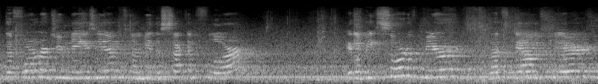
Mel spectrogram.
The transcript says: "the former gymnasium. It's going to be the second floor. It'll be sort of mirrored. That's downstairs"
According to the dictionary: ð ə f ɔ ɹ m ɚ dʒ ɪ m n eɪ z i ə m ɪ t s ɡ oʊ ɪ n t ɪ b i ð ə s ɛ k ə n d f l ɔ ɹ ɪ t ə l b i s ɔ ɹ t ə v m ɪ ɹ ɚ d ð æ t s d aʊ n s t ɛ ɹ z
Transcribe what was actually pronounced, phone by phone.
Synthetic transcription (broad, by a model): ð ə f ɔ ɹ m ɚ dʒ ɪ m n eɪ z i ə m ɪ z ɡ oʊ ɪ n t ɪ b i ð ə s ɛ k ə n d f l ɔ ɹ ɪ t l b i s ɔ ɹ t ə v m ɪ ɹ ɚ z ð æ t s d aʊ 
